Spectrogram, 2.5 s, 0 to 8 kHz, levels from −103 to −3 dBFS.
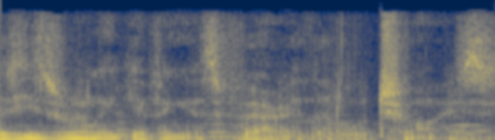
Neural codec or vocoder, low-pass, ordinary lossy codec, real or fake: none; 7.2 kHz; AAC, 32 kbps; real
